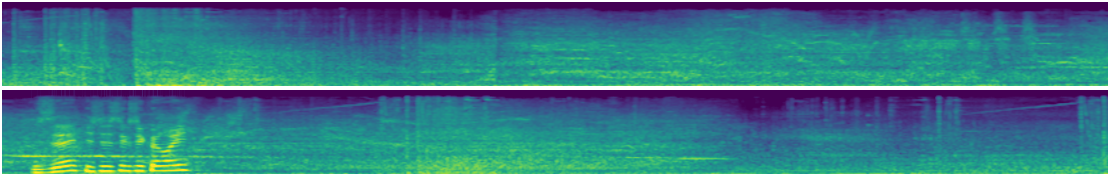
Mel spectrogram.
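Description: Gunfire and explosions crash in a video game.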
